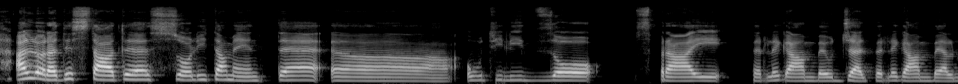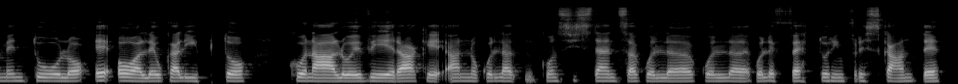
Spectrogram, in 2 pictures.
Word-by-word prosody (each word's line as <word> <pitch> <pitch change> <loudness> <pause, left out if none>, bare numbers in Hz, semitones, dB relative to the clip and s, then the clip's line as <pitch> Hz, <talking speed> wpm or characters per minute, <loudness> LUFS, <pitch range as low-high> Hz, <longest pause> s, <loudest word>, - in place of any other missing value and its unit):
Allora 250 -5 +9
d'estate 220 -2 +6
solitamente, 200 -2 0
ehm, 165 -4 -1
utilizzo 190 -1 0 0.3
spray 170 - 0 0.2
per 165 -1 -8
le 190 +2 -4
gambe 170 -2 0
o 165 0 -2
gel 160 -1 +1
per 170 +1 -5
le 185 +1 -4
gambe 165 -2 -1
al 155 0 -2
mentolo 160 -1 -6
e/o 170 -2 -1
all'eucalipto, 155 0 -5 0.3
con 165 -2 -5
aloe 150 0 0
vera 155 -1 -2
che 155 -1 -7
hanno 160 -1 -8
quella, 155 0 -7
mhmm, - - -20
consistenza, 160 -1 -8
quel 150 0 -6
quel 155 -2 -7
quell'effetto 155 0 -8
rinfrescante. 155 -1 -7
165 Hz, 95 wpm, -22 LUFS, 155-185 Hz, 0.3 s, Allora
